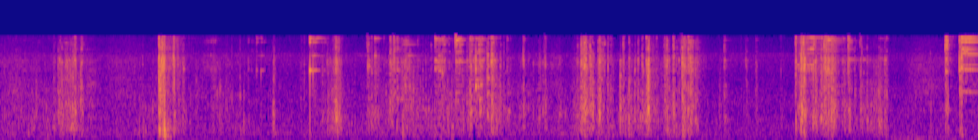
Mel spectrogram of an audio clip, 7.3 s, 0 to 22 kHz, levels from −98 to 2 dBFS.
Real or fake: real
